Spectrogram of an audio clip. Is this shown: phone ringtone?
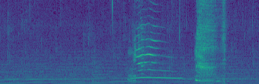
no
